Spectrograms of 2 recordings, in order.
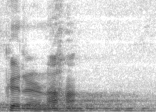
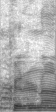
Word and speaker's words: किरणः: सहस्र किरणः, किरणा नहीं किरणः, इसलिए बिना पुस्तक के कभी भी उच्चारण नहीं करना चाहिए।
